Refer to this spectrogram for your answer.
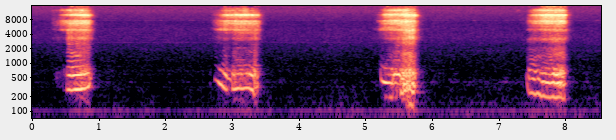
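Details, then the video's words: A sleeping French bulldog snoring: four rasping snores about every two and a half seconds, each with a wavering nasal whine, separated by quiet pauses over a low background hum. "French bulldog, Elsa snoring"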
